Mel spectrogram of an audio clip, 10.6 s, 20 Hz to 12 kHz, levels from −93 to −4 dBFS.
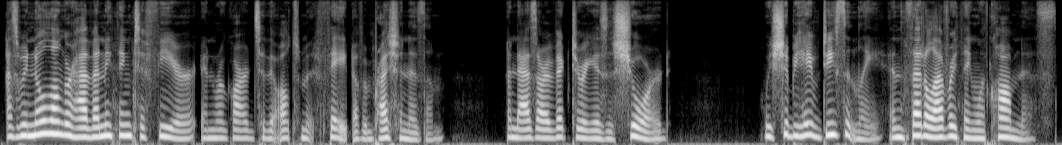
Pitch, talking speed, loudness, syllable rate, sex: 205 Hz, 175 wpm, -18 LUFS, 6.1 syllables/s, female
